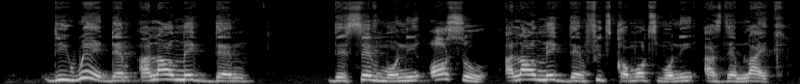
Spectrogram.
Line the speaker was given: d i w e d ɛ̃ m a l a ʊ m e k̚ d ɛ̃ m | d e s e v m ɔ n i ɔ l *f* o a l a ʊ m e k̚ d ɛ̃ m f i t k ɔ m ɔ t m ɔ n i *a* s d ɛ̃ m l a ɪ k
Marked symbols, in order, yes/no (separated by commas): no, yes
